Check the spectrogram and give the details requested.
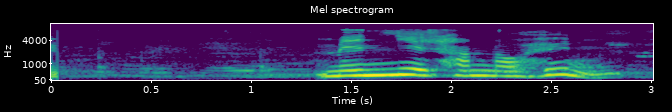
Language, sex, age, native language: Icelandic, female, 9, Icelandic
